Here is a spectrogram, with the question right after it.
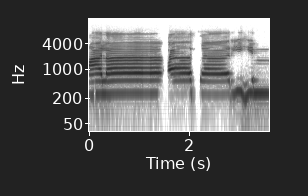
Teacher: Ala dipanjangin alanya. 4 ini harokat.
